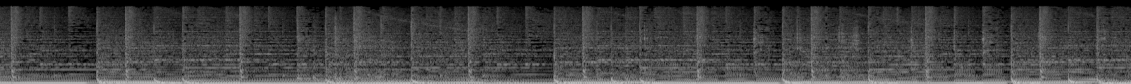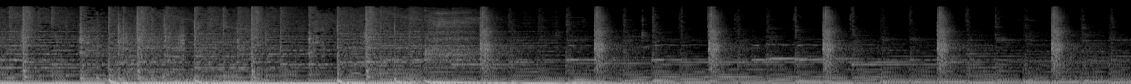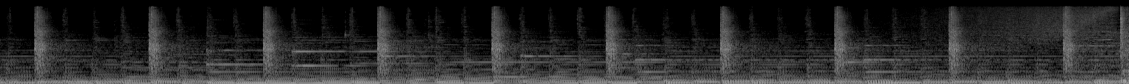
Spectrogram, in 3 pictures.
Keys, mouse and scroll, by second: 5.7 shift+click, 9.0-9.6 alt+scroll up 1, 21.4 alt+scroll up 1, 22.5 alt+click, 23.2-23.7 alt+scroll down 2, 23.7 alt+scroll up 1, 25.0 alt+click, 26.1-26.5 alt+scroll down 1, 26.7 space, 27.8 alt+scroll down 1, 29.5 alt+scroll down 1.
